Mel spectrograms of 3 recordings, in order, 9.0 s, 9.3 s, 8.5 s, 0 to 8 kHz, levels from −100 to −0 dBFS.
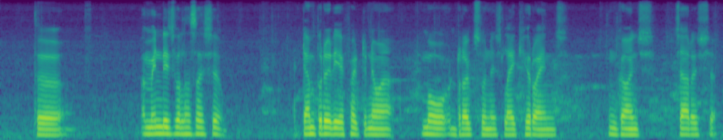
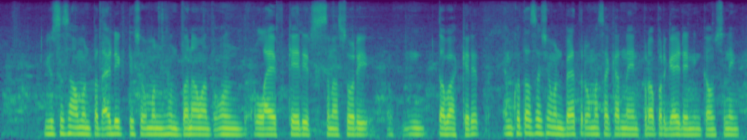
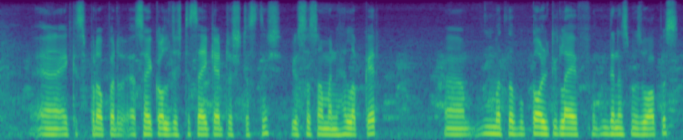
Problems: constant background noise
